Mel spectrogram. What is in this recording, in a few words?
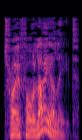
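"trifoliolate", British English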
